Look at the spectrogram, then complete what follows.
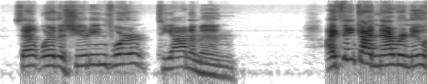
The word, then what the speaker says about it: Tiananmen: phonetic that's phonetico right Tiana min Tiana Min thank you thanks for teaching me how to say that that is right right where all the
